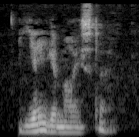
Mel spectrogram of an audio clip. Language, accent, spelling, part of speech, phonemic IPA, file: English, Southern England, Jägermeister, proper noun / noun, /ˈjeɪɡərmaɪstər/, LL-Q1860 (eng)-Jägermeister.wav
- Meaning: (proper noun) A German digestif flavored with a mixture of herbs and spices; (noun) A serving of Jägermeister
